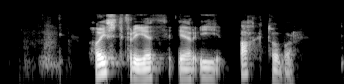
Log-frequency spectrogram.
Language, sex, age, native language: Icelandic, male, 60-69, English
